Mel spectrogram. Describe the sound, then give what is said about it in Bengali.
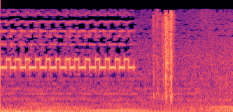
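A telephone rings for an incoming call with a rapid, warbling electronic trill that holds steady for about two seconds, then cuts off, followed by a brief noisy burst and a quiet background. “থানার OC নাফিসের number স্থানীয়দের কাছ থেকে নিয়ে phone করলেন নাফিসকে।”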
